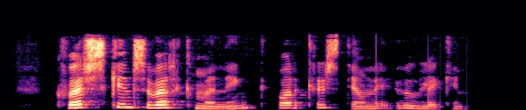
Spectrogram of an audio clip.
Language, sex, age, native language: Icelandic, female, 40-49, Icelandic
